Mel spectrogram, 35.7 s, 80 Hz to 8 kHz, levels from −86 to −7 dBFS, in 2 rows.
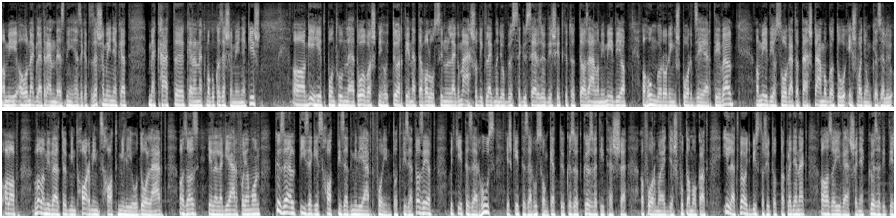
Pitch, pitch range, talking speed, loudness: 120 Hz, 110-130 Hz, 125 wpm, -15 LUFS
